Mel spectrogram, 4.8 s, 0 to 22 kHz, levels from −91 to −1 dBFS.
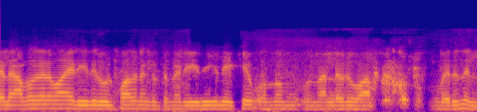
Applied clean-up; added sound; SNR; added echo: neural mask model Resemble Enhance denoiser.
